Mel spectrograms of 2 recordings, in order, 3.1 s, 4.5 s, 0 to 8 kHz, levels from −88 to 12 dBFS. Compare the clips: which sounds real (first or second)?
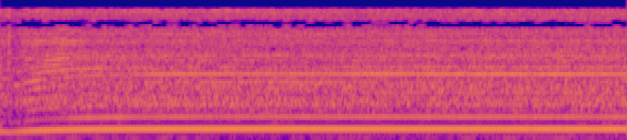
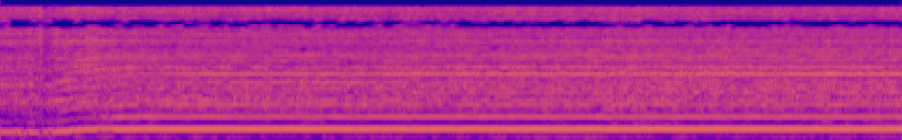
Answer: first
